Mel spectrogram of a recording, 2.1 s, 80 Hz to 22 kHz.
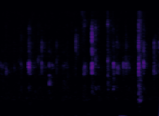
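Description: Typing on an FL.ESPORTS CMK75 mechanical keyboard fitted with silent Lime switches and fully lubricated: muted keystrokes in a steady run, about five a second, with one sharper keystroke near the end.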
